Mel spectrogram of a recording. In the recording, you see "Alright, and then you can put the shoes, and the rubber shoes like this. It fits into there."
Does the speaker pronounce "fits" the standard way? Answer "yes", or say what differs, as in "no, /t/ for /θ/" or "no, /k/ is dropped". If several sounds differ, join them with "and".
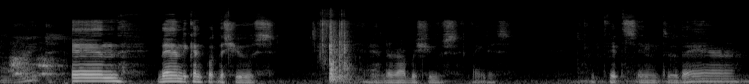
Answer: yes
